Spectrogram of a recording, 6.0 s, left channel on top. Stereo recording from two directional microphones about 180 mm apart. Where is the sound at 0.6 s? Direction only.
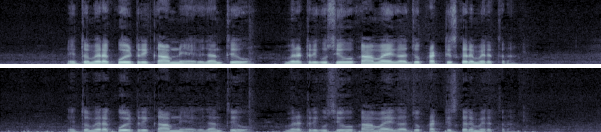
40° left (ahead or behind).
